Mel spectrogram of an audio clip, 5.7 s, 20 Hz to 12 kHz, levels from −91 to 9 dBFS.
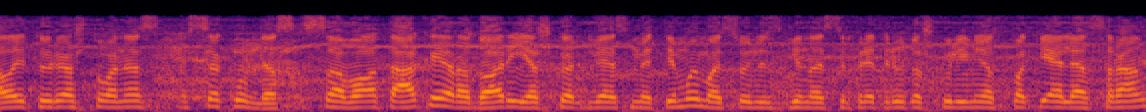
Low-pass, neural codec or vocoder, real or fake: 7.2 kHz; codec, 16 kHz, 16 kbps, FunCodec, trained on Chinese and English, 50 frames a second; fake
